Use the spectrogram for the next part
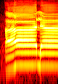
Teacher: हमज़ा को कम खींचना है लाम अलिफ को ज़्यादा खींचना है मद की वजह से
